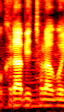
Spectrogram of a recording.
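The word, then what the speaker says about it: 重力刀: 히라가나에서 알 수 있듯이 중력도라고 쓰고 그라비토라고 읽는데 영어로 중력을 의미하는 그래비티를 이용한 일종의 말장난입니다.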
